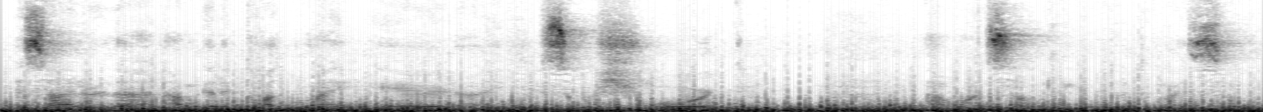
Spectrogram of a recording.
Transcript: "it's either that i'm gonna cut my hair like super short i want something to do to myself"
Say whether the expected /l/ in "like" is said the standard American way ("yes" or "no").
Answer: no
